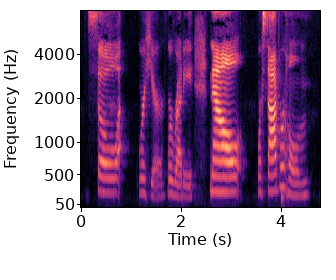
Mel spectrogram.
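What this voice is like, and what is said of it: Raspy, phlegmy voice from illness. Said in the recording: “I'm a little bit under the weather today. I am just a little phlegmy. ... so I've got a bit of a raspy voice kind of going on.”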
